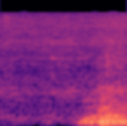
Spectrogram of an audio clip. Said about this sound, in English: And I'll put the champagne in here. And pour your champagne slow or the bubbles will erupt on you.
